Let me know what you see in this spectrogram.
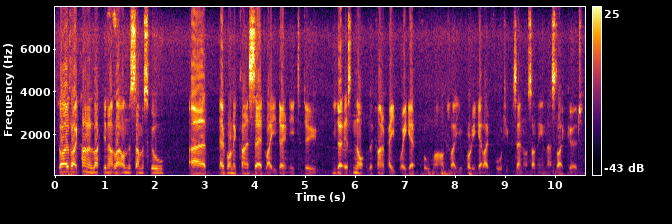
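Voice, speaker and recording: A young man from New Zealand answers casually, rambling and padding with "like." His voice sits very low. He sits outdoors, with clear ambient noise behind him. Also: quick pace. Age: young adult. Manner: relaxed, rambling, fills with "like" and "kinda". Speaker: guest, engineering student. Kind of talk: casual interview. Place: outdoors in a grassy field.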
